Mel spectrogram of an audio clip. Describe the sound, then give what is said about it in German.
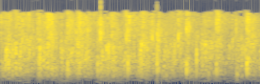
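Applause rises in a dense, steady wash of many hands clapping together, moderately loud and even throughout, with no voices over it. “ich würde sagen Applaus. Applaus.”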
